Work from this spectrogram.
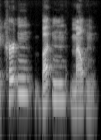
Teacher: You don't really hear that T sound · sometimes American English will just say mountain and you almost drop that T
